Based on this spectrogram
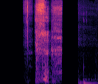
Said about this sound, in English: Also, from IGN's YouTube channel, we've got a coughing fit.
